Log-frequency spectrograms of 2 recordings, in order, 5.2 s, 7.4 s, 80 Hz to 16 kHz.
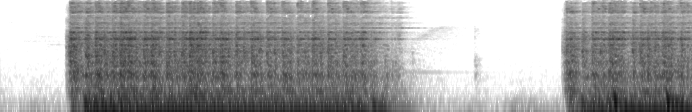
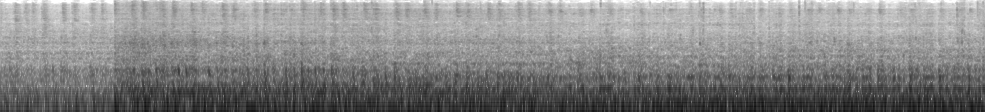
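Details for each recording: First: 1996 Tigershark jet ski two-stroke, bought non-running, fuel lines disconnected and gas poured down the carb throat with no choke. It fires and runs strong about two seconds, dies, then catches again: it stalls because the fuel pump isn't delivering, and the tank needs cleaning. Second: 1996 Tigershark jet ski two-stroke, revived from non-running, started cold and left idling while cooling water line temperatures are checked. It settles into a steady, low, even idle burble: a normal idle.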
